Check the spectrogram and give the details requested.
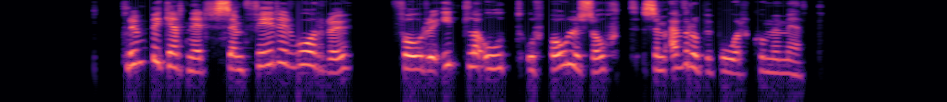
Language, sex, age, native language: Icelandic, female, 20-29, Icelandic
